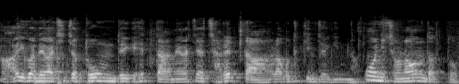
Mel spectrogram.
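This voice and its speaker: This man talks at a very fast pace in a fairly high voice. His pitch varies in an ordinary way, and there is noticeable background noise. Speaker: vlogger, interviewer. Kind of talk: casual interview.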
